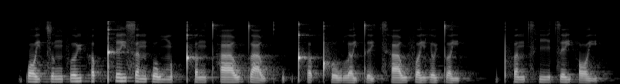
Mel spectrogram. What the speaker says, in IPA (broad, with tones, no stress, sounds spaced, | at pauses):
p ɔː˧ j t͡s ʊ˧ ŋ f ɵ˥ ɥ h ɐ˥ p̚ kʰ e˥ j s ɐ˧ n p o˨ w m ɐ˨ p̚ kʰ ɐ˨ ŋ t̪ʰ aː˨˧ w t̪ aː˨˩ w kʷʰ ɐ˨ p̚ kʰ ɐ˨ p̚ kʰ o˨ w l ɐ˨ j t̪ e˨˩ j t͡sʰ aː˨˧ w f ɐ˨˧ j l ɵ˨˧ ɥ t̪ ɐ˨ j | pʰ ɐ˨˥ n t͡sʰ iː˨ t͡s e˧ j h ɔː˨˩ j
